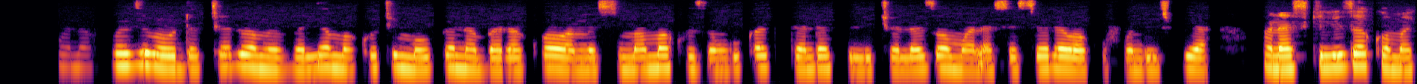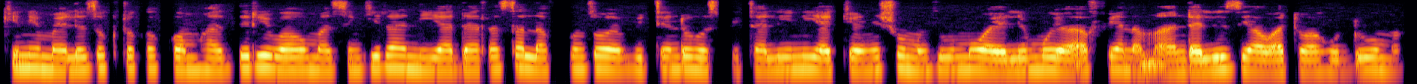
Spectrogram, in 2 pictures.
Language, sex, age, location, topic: Swahili, female, 18-24, Nairobi, education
